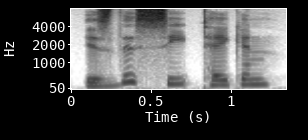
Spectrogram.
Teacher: And your voice rises at the very end. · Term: rising intonation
